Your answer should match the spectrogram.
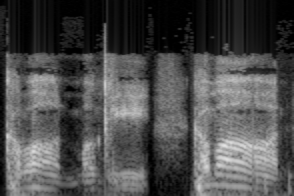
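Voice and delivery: re-enacted game trash-talk shout; retold yelling. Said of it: "And I'm yelling out".

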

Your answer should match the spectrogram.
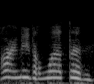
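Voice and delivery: high squeaky talking doll voice; pull string toy. Retold or imitated. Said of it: "you pull the string back and it goes".

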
